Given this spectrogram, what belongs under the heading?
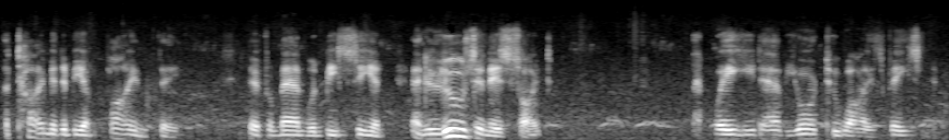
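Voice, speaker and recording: A man's voice: fairly low pitch, measured pace, lightly acted, low-quality recording. An actor playing a lovestruck, shabby old Irish beggar man in a radio play, speaking in long, poetic, pleading runs. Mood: bitter, yearning. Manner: poetic, long rolling pleas. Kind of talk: lyrical stage radio-play acting.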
